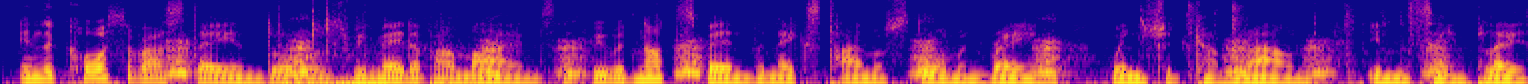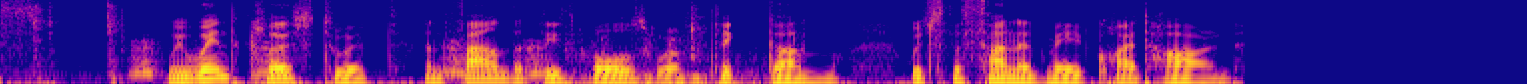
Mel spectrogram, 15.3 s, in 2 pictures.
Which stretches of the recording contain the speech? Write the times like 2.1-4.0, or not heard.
0.1-13.8.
